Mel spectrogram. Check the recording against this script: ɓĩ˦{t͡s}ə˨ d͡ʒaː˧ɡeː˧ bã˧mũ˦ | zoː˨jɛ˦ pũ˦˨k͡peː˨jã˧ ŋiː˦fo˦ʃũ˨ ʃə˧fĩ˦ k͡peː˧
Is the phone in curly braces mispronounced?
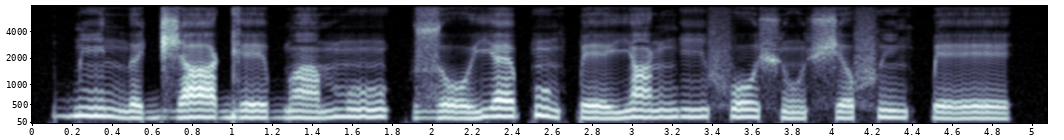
yes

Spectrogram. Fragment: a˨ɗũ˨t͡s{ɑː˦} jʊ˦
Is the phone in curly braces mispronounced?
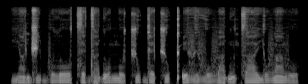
yes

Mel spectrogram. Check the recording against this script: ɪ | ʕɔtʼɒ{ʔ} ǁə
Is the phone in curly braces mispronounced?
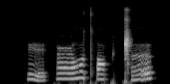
yes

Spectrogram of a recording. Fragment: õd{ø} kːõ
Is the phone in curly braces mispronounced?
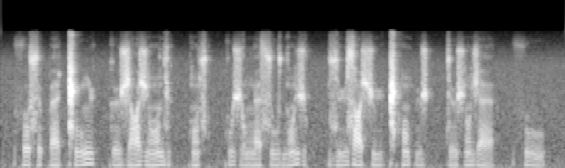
yes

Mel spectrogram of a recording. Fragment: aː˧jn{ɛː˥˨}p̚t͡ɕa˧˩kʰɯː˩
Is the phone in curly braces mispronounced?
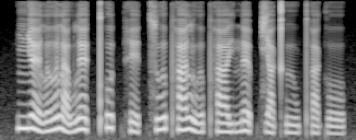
no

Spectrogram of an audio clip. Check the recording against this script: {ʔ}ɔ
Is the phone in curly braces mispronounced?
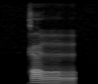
yes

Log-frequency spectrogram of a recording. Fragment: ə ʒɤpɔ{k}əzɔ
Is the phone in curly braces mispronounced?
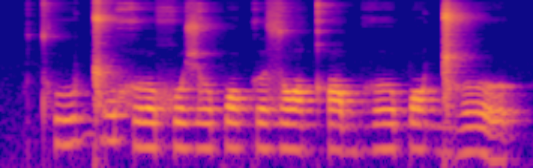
no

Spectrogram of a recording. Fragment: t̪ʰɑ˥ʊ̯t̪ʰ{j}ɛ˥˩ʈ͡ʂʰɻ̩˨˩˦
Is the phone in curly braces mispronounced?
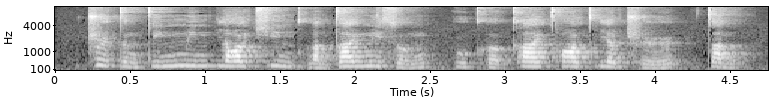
no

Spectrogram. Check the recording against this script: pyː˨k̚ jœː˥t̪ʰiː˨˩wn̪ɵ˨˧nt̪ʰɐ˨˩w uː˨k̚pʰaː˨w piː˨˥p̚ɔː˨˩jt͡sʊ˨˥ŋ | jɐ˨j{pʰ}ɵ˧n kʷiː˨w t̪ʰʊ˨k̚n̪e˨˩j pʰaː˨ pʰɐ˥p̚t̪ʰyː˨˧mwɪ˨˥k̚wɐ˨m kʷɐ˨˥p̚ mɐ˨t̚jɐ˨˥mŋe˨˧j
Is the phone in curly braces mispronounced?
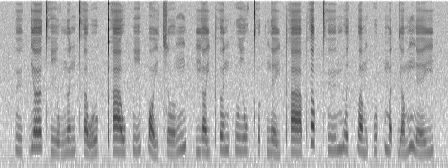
no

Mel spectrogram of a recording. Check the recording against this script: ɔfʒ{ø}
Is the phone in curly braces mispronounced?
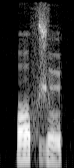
no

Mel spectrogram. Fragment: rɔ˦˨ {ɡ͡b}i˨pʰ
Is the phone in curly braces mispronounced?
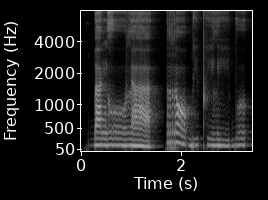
yes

